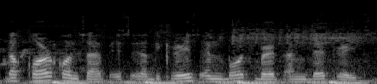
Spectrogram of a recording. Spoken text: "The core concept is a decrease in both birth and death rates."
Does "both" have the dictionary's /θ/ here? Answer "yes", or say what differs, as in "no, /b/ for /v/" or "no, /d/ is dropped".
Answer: no, /t/ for /θ/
